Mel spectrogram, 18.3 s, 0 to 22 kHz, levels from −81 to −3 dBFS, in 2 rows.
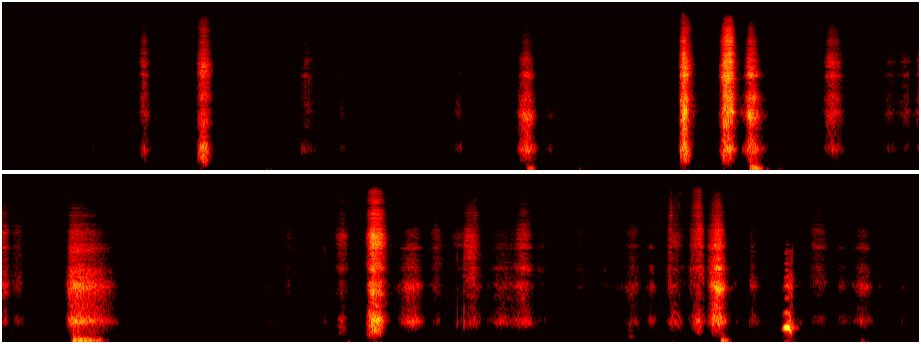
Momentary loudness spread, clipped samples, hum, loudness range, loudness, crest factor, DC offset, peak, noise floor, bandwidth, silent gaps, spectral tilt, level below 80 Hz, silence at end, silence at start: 25 LU; under 0.1%; none; 18 LU; -30 LUFS; 30 dB; under 0.1%; -8 dBFS; under -90 dBFS; 16 kHz; none; -1.5 dB/octave; -54 dBFS; 0.5 s; 1.4 s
